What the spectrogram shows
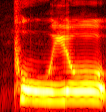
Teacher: ഭൂ എന്നുള്ള അക്ഷരം ഊന്നി പറയാനുള്ളതാണ്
